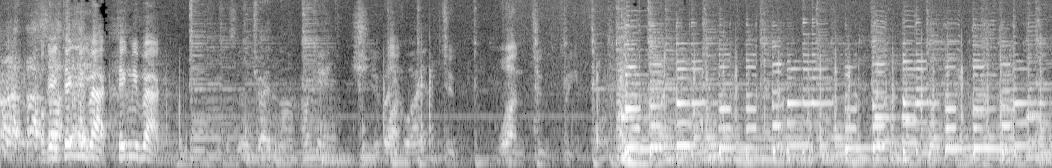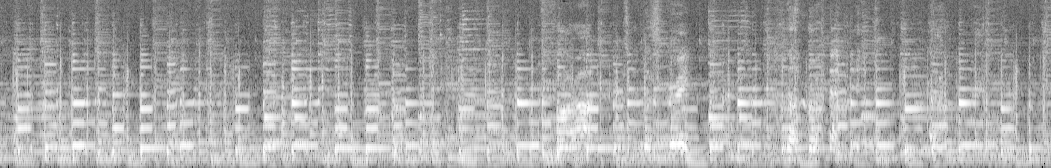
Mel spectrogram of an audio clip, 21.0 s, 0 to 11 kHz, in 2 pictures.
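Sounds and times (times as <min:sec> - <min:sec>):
fast picked string melody: 0:00.6 - 0:05.2, 0:05.9 - 0:21.0.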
